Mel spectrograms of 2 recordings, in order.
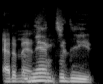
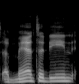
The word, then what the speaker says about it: amantadine: I'm not even G to say it right adamine amantadine is that sorry that's the medication right I was trying to think of the it's amantadine and Radine which are in the adamantine derivative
